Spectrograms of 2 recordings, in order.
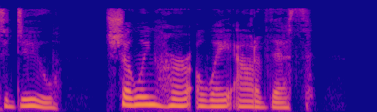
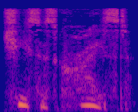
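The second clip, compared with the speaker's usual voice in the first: hushed, much softer gasped oath; whisper; 3 semitones higher, 10 dB quieter, slower than usual. A narrator's reading. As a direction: breathe it in shock. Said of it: "Someone whispered".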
